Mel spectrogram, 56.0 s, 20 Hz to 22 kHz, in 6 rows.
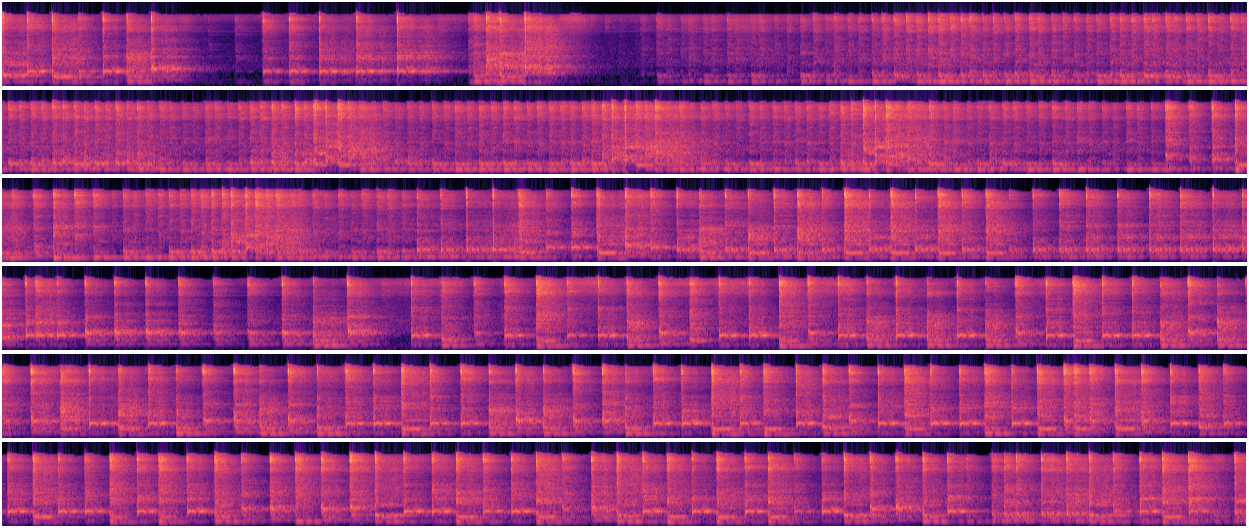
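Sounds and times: wooden percussion box played by fingers: 0:00.0 - 0:56.0.

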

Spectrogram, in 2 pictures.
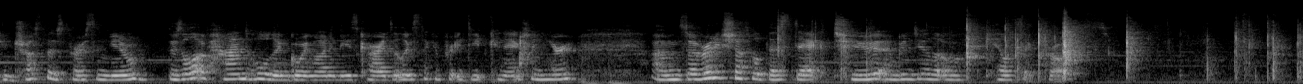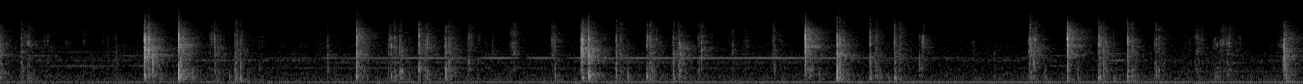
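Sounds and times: cards clicking in hands: 0:09.6 - 0:13.5, 0:14.4 - 0:15.6, 0:16.3 - 0:17.8, 0:18.5 - 0:20.2, 0:20.8 - 0:22.4, 0:23.3 - 0:26.0.

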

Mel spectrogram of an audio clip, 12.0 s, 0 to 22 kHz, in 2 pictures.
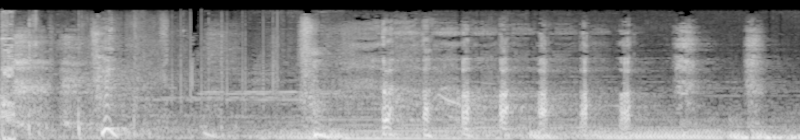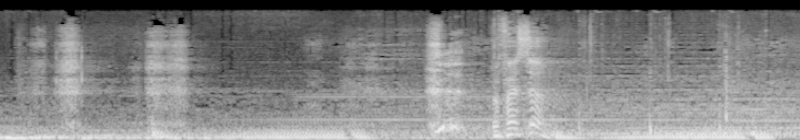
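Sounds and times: tense film score drone: 0:00.0 - 0:12.0.

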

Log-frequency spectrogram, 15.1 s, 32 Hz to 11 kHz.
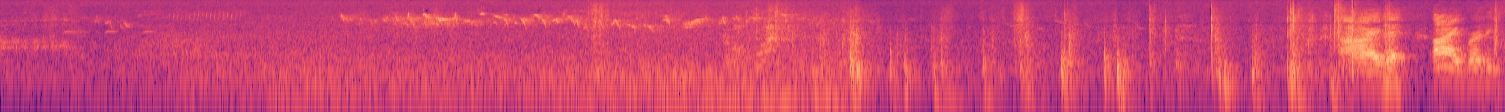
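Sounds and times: birds chirping: 0:00.0 - 0:15.0
old car rumbling: 0:06.0 - 0:09.8
sharp knocks: 0:08.1 - 0:14.0.

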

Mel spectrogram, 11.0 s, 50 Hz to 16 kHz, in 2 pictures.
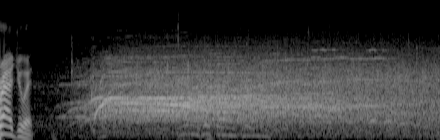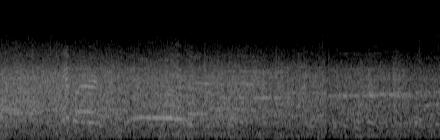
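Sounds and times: audience applauding: 0:00.8 - 0:11.0
cheers and voices in crowd: 0:00.9 - 0:11.0.

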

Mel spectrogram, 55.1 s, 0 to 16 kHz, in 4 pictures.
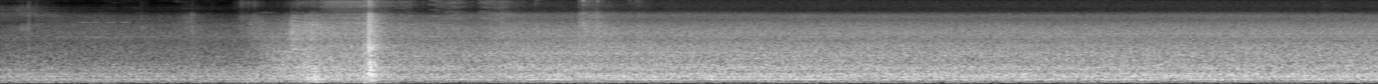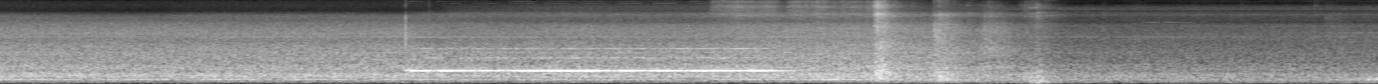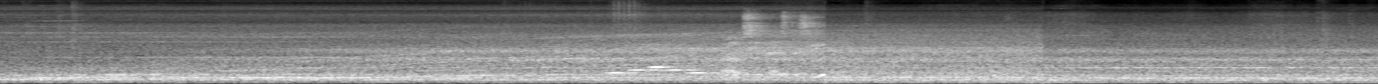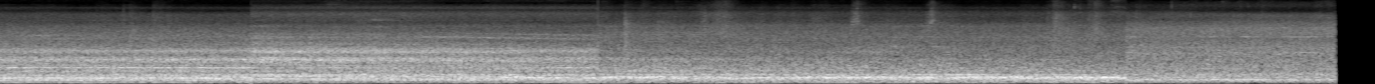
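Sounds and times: train car humming: 0:00.0 - 0:54.7
door warning tone: 0:17.8 - 0:21.7, 0:33.5 - 0:35.8
train motor whine: 0:17.8 - 0:21.9.

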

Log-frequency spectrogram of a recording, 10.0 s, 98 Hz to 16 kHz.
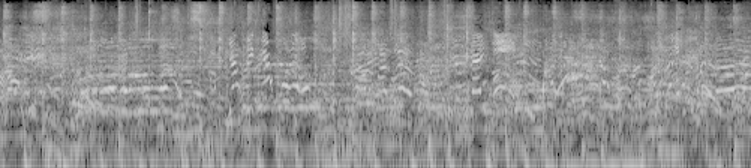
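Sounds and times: children shouting: 0:00.0 - 0:10.0
music with pulsing bass beat: 0:00.0 - 0:10.0.

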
